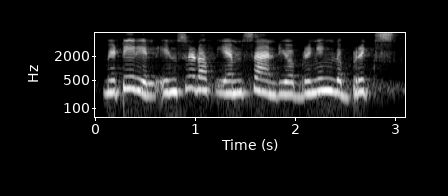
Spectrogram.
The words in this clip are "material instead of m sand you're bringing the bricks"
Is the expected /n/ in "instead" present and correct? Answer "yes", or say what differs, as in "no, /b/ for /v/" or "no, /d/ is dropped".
yes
